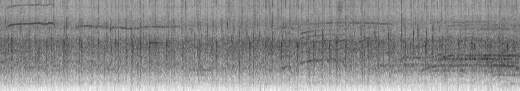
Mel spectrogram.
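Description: A large theatre audience and cast applauding steadily with dense clapping, with voices calling out over it.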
